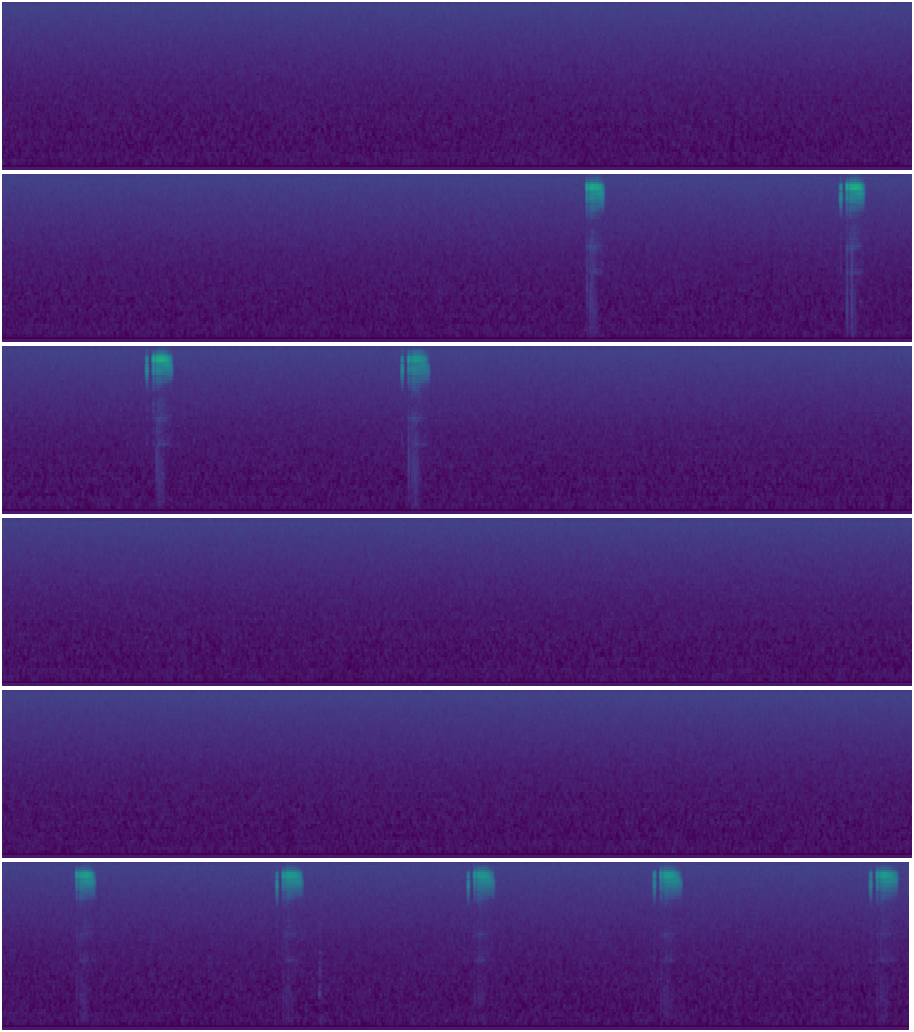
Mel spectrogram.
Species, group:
Isophya clara, Orthoptera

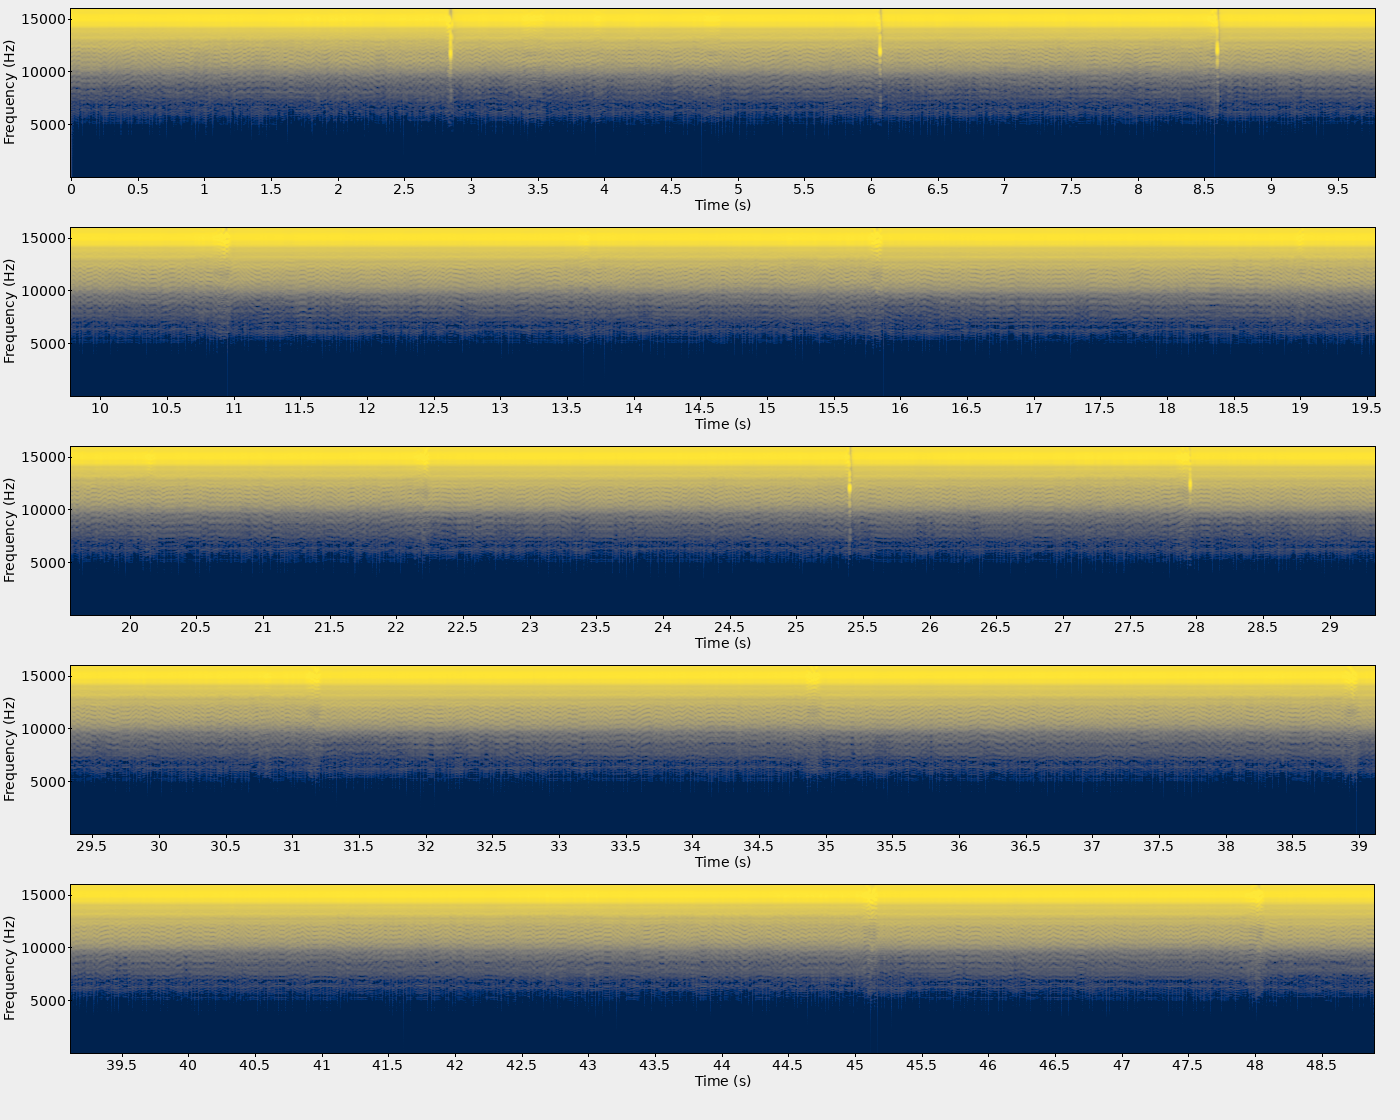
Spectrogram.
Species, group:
Ruspolia nitidula, Orthoptera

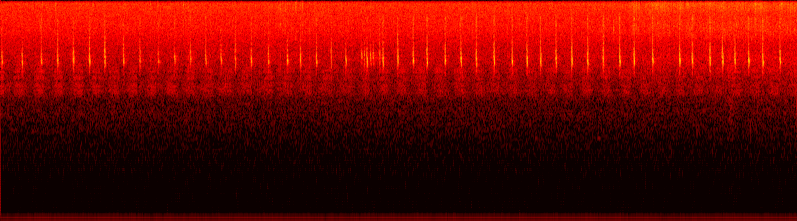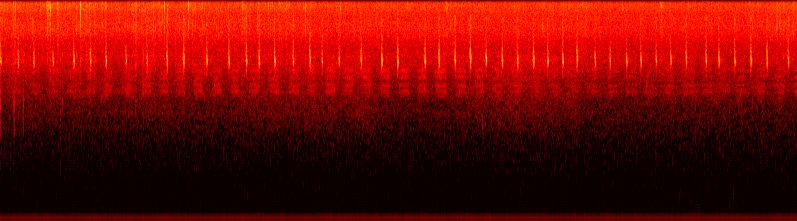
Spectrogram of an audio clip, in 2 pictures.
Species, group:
Decticus albifrons, Orthoptera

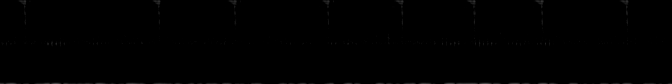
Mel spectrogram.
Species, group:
Poecilimon elegans, Orthoptera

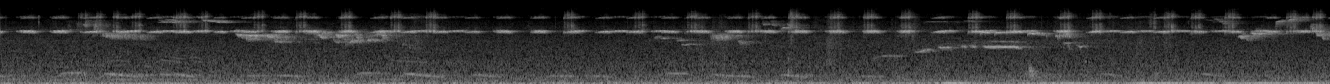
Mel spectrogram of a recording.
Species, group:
Gryllus campestris, Orthoptera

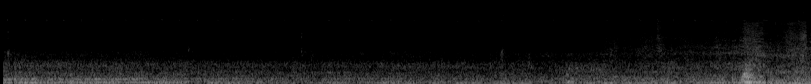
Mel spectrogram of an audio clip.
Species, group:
Tettigonia viridissima, Orthoptera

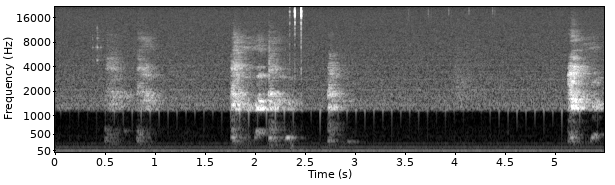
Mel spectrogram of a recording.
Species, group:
Poecilimon deplanatus, Orthoptera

